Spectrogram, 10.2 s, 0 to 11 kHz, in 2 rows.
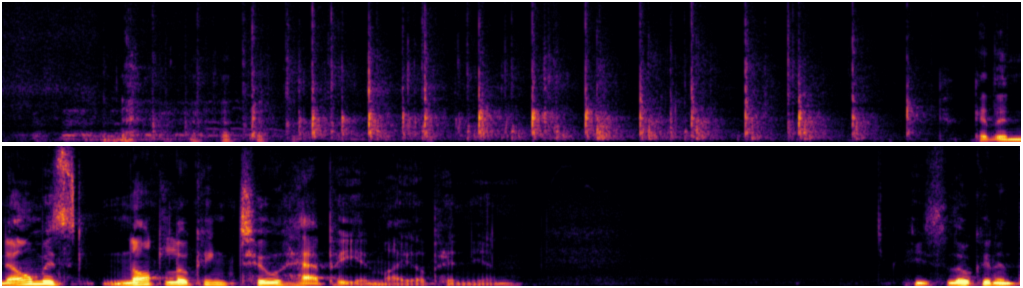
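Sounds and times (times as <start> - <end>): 
laughter: 0.2 - 1.7
small round of applause from a few people: 0.5 - 4.8
speech: 4.9 - 7.8, 9.6 - 10.1.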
